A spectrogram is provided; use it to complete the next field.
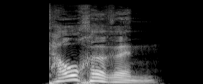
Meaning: female equivalent of Taucher
- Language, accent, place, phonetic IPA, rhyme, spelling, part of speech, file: German, Germany, Berlin, [ˈtaʊ̯xəʁɪn], -aʊ̯xəʁɪn, Taucherin, noun, De-Taucherin.ogg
